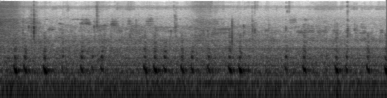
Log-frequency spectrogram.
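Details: Second-generation Toyota Prius with an unexplained noise: quick squeaky chirps, about three a second at an uneven pace, over a faint low hum.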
